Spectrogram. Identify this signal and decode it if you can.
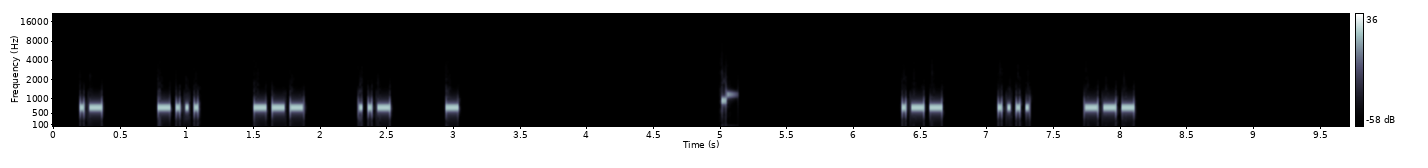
Morse code, heard as a keyed tone, about 36 wpm, spaced as for 16 wpm, 690 Hz. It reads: ABOUT WHO
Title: 4x Character Spacing - Top 100 Words - 35wpm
